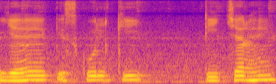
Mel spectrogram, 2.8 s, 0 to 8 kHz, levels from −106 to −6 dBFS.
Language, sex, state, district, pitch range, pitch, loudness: Hindi, male, Uttar Pradesh, Jalaun, 110-150 Hz, 135 Hz, -18 LUFS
